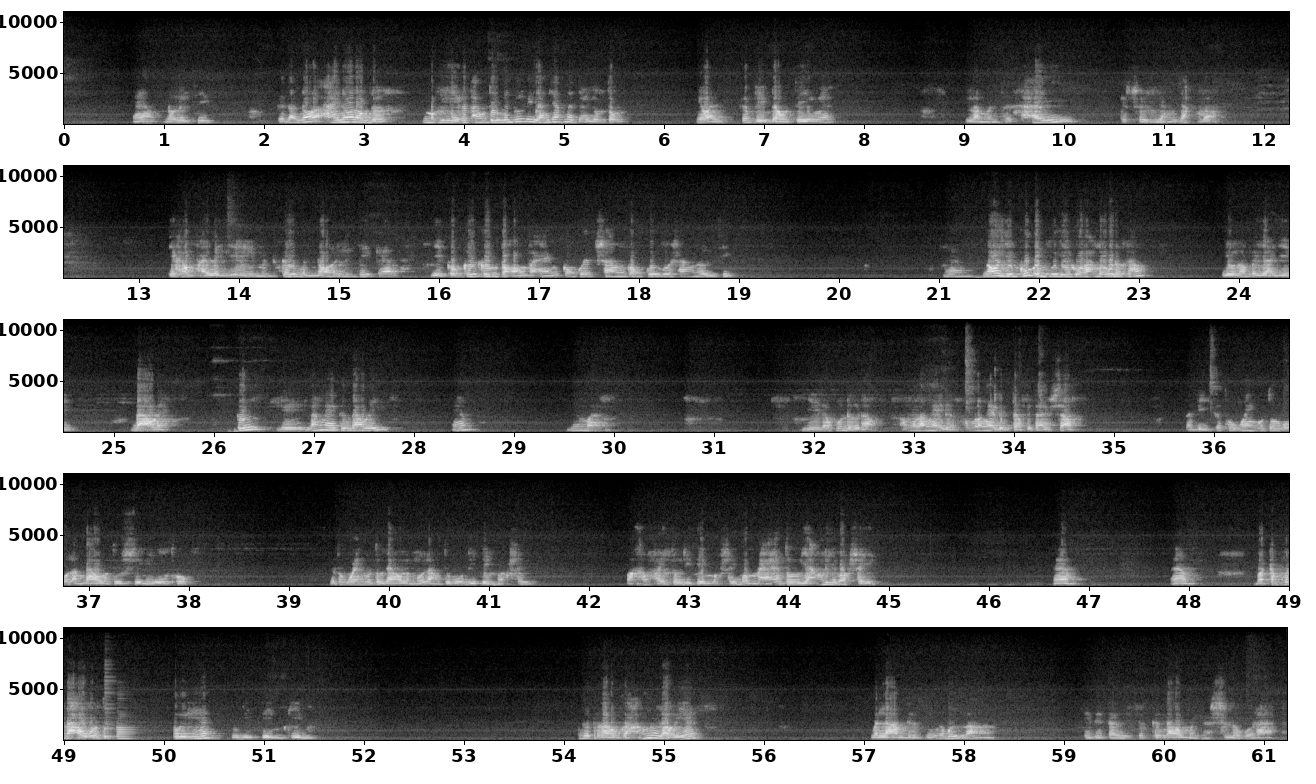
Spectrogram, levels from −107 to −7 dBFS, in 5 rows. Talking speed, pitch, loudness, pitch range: 200 wpm, 160 Hz, -25 LUFS, 135-195 Hz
